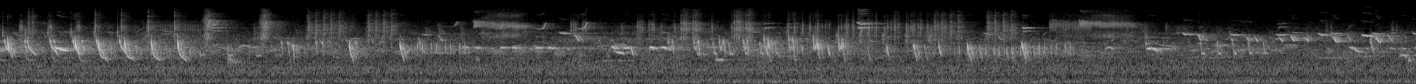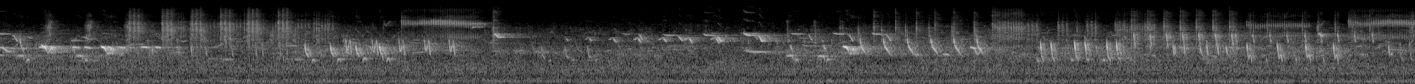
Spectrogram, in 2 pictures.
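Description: Bird song: rapid trills and chirps in phrases a few seconds long, with short gaps between them.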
